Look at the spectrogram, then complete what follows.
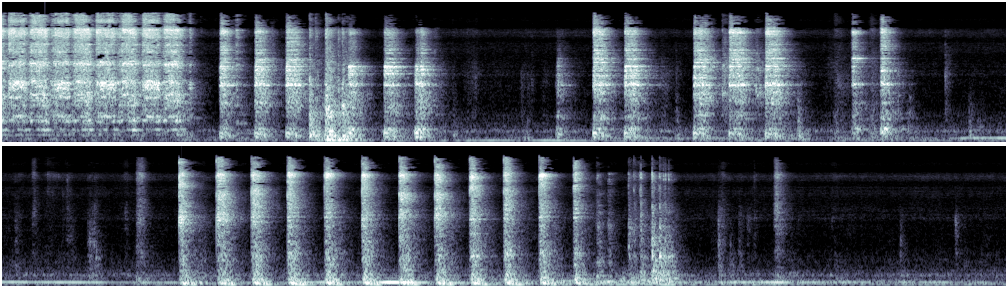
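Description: Hammer blows on a flat mild-steel bar clamped in a bench vise, bending it into a curve; each strike rings. After about two seconds of loud continuous cutting noise, the blows come in irregular groups, then, after a pause, in a faster even run of about three a second.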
